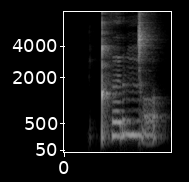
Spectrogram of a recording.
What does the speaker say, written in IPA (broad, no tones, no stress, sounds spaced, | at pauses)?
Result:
ǃʰ ə r ŋ͡ǀ ɔ̰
